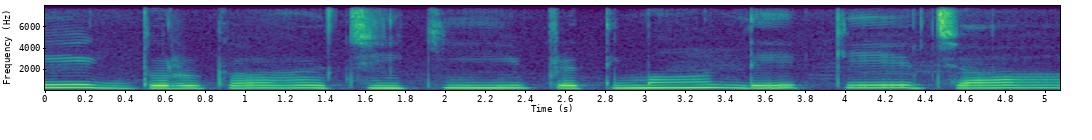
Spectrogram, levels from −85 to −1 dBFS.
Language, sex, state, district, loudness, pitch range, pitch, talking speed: Hindi, female, Madhya Pradesh, Umaria, -19 LUFS, 240-255 Hz, 245 Hz, 85 wpm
